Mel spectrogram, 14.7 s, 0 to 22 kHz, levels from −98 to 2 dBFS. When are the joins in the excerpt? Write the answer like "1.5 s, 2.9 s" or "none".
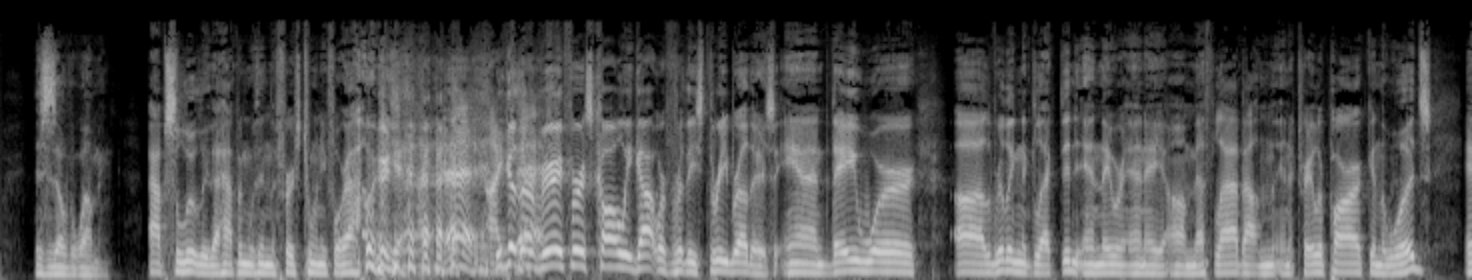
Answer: none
